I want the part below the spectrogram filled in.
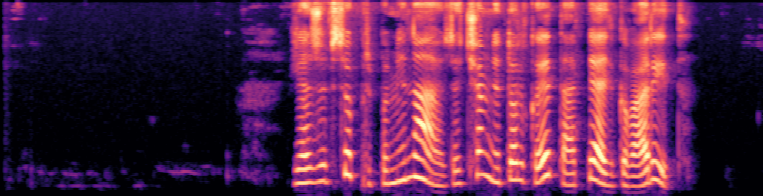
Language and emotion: Russian, neutral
